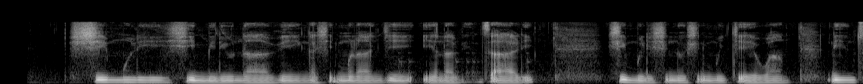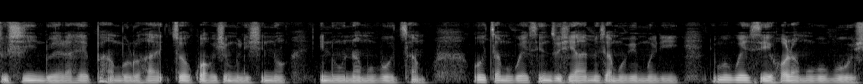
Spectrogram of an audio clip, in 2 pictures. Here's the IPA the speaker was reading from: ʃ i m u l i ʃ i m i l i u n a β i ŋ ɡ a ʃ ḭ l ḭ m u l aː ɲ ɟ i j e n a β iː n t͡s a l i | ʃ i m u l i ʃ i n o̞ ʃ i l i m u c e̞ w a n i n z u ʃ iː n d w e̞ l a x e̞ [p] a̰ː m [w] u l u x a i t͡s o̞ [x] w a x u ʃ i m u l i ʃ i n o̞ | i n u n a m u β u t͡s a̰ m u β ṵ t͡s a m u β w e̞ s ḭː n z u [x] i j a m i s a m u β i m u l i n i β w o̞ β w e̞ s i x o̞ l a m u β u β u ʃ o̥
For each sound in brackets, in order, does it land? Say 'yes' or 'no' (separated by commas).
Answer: yes, no, no, no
